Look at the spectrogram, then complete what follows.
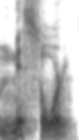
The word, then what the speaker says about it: Missouri: that's how it's melting you should be saying Missouri like it's m-i-s-s there's no Z I'm sorry Missouri dude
